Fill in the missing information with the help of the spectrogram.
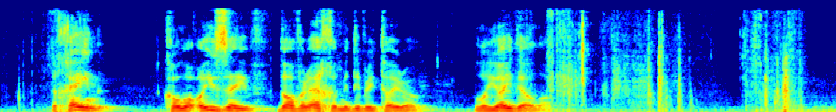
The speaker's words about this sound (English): I'm sorry, turning the page in the wrong direction here.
